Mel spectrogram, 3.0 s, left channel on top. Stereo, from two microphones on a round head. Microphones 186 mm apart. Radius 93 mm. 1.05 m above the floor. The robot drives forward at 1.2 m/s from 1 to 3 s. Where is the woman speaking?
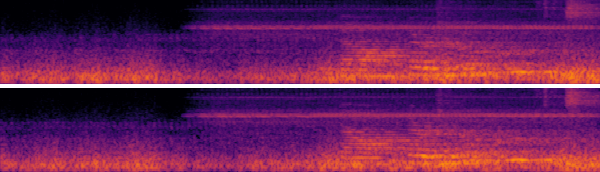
5° right (ahead or behind), 2 m; by 2.9 s 15° right (ahead or behind), 0.9 m.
